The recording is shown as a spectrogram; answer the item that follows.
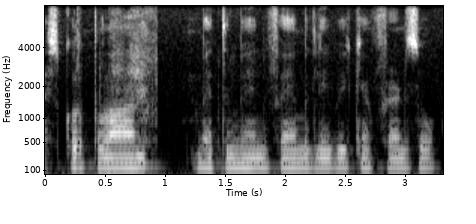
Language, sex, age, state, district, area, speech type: Kashmiri, male, 18-30, Jammu and Kashmir, Shopian, urban, spontaneous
